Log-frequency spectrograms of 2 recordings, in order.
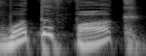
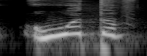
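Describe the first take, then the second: First: Put-on higher kid voice, full "What the fuck"; put-on little kid copying a parent; imitating child. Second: High "What the f-", cut on the f; self-censored curse, pitched way up; bitten on the F. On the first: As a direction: mimic a child saying the whole curse. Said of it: "she goes". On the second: Retold or imitated. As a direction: exclaim it high, stop at the f. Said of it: "When I bit on the F".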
